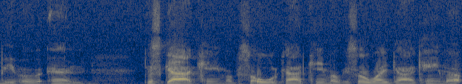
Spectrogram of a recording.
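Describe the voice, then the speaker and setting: An American man speaks at a moderate pace in a medium-pitched, somewhat breathy voice. His intonation is monotone and flat. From St. Mary's County, Maryland. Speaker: community activist. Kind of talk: oral history interview answer.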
